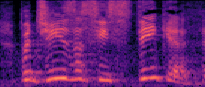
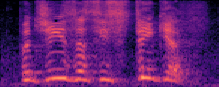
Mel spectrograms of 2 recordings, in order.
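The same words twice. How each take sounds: First: Mock complaint again. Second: Mock complaint. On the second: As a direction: play the disciples griping that he stinketh, half amused. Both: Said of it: "say stinketh and not giggle".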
